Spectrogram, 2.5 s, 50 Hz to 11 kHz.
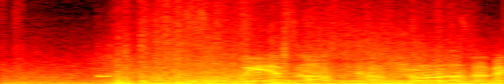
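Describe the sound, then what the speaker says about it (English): Anti-tank guns fire in an ambush in the World War II strategy game Company of Heroes 3, with several loud, sharp cannon blasts and battle noise sounding under steady talk from a commentator. "there you go, Arcot here ambushed by the double anti-tank guns"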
